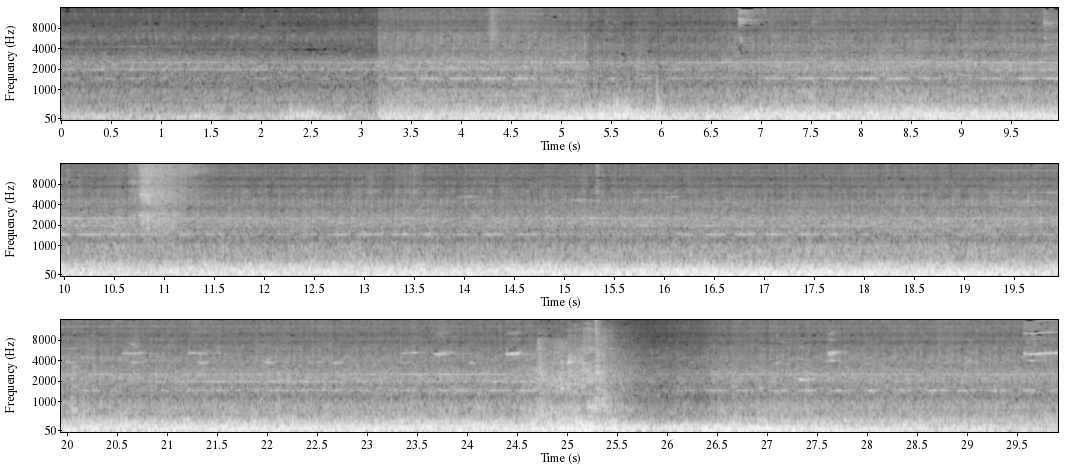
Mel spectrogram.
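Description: Freight cars, autoracks and covered hoppers, rolling through a grade crossing with a continuous low rumble of wheels on rail. Over it the crossing's electronic warning bells ring steadily.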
